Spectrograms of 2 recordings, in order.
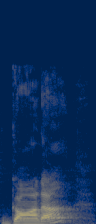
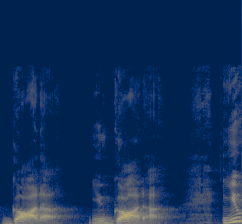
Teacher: It's a combination of the words got to and it's pronounced as one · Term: reduction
